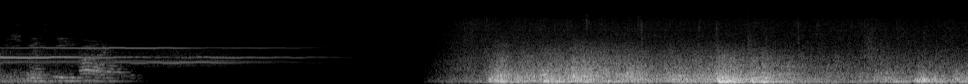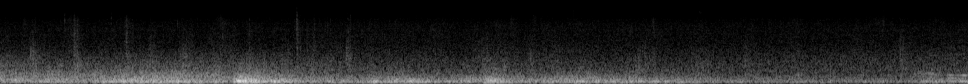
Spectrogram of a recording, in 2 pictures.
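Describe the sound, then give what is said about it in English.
After a short tonal burst and a moment of silence, a heavy rumble of thunder from an approaching thunderstorm rolls in and keeps grumbling loudly for many seconds, with a rain-like hiss beneath it. “With the thunderstorm approaching, there's time for just one more contact.”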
